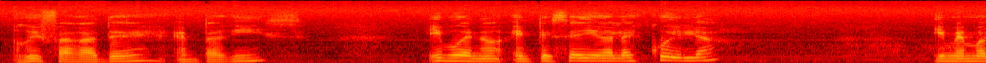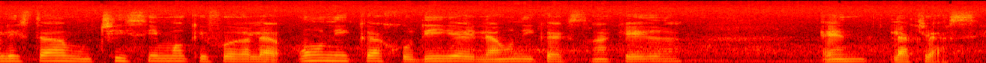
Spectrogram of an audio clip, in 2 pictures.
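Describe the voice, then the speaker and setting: A woman in her late sixties, born in Italy, telling her life story in an oral history interview, reflective and unhurried with frequent fillers. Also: low-pitched, warm tone, slight background noise. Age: 60s.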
